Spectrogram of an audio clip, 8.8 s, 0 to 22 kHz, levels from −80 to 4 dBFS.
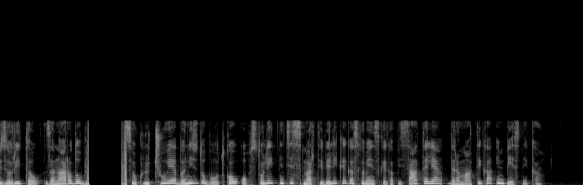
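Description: Speech, with a cable pulled and plugged in from 1.30 to 1.90 s: a pop, roughly 0.54 s of near silence, then a 46 ms burst of 60 Hz mains buzz as the plug tip reconnects alone, and a second pop when the signal returns through the call-processed, 8 kHz-limited path.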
